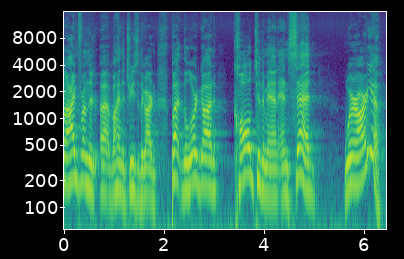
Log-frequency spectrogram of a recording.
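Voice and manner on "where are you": calling out. Acted. God calling out to hidden man.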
